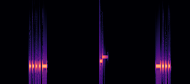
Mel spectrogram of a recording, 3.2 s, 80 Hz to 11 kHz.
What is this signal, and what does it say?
Morse code, heard as a keyed tone, about 44 wpm, 700 Hz. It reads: 4 B
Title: Single Letter-Number Alt 45wpm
